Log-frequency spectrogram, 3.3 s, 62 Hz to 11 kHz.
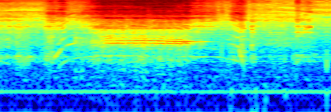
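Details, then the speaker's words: High-pitched surgical spine drill whining in short bursts over operating-room hum, drilling the lamina over the spinal cord during a live cervical laminectomy at C6-C7, part of a posterior cervical decompression and fusion C3-T2 for deformity, disc herniations and foraminal narrowing. "Oh, by the way, we're drilling on top of the spinal cord. So you really want to be careful."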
